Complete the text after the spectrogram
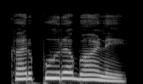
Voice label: "ಕರ್ಪೂರಬಾಳೆ", Kannada

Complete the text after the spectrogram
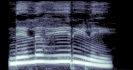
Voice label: "ನೆಲಹೇರಿಳೆ", kannada

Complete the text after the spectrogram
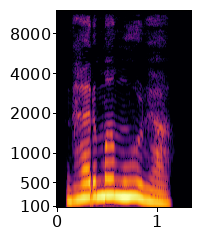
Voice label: "ಧರ್ಮಮೂಢ", Kannada

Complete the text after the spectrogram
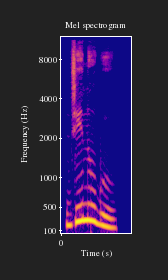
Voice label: "ಜಿನುಗು", kannada

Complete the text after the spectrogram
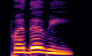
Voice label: "ಪದುವ", Kannada

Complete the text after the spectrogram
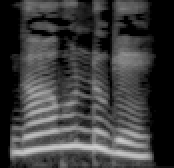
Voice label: "ಗಾವುಂಡುಗೆಯ್", Kannada

